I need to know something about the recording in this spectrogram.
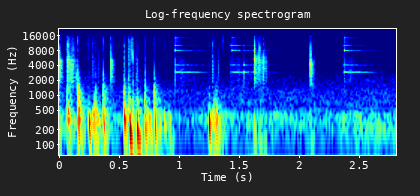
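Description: Dice clatter and tumble with bright chiming tones.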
